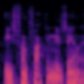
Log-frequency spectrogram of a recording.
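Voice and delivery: put-on low, soft Australian accent. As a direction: imitate a laconic Australian mate. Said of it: "with an Australian fella".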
